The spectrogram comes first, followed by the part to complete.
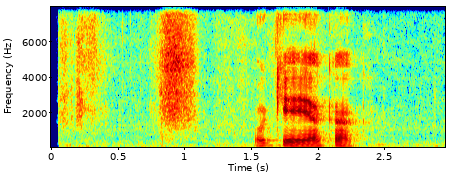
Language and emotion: Russian, neutral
